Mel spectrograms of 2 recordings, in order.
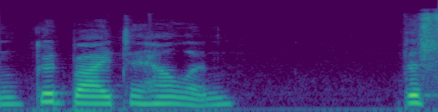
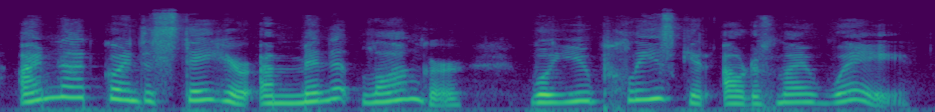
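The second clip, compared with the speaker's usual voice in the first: ordinary delivery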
